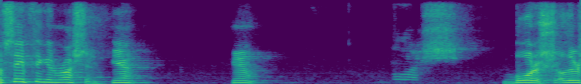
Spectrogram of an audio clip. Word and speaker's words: борщ: It's borscht. Борщ. So it is sh. Yeah, you're right. You're right. I don't know why we do it with a T in English.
